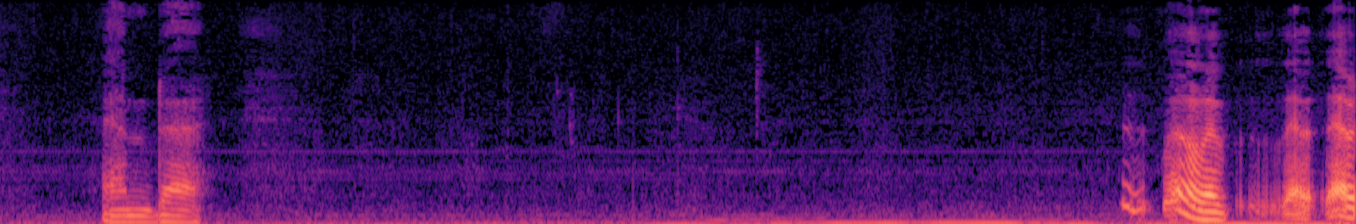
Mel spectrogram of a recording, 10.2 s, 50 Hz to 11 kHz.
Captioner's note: pauses for 7 seconds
